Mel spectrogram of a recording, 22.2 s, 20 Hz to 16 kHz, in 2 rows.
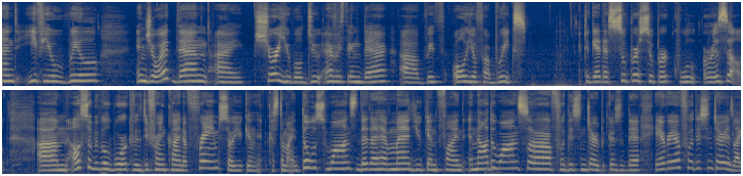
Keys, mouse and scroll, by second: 11.3 scroll down 1.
